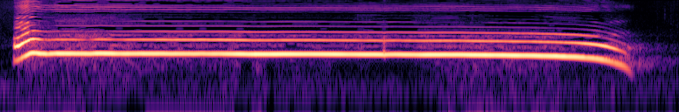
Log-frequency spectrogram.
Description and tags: For "Young Frankenstein" I recorded three cast members howling. For play back, I'd vary speakers, delay, volume and echo effects to get a nice surround and spooky sound, that sounded a little different each time.
Dracula, Frankenstein, Halloween, Howl, Scary, Spooky, Werewolf, Wolf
